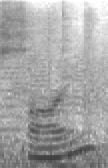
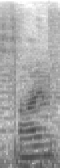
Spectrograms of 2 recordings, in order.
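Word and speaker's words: Sine: So I'm gonna start with the darkest blue right here, which is called Sign. I hope I'm saying it wrong. I'm saying it right. Sign, S-I-N-E.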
